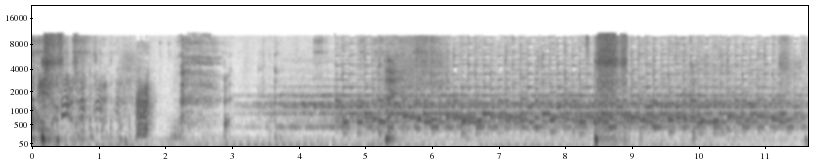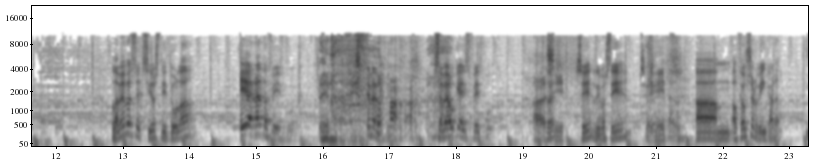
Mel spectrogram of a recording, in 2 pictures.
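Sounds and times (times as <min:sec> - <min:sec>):
laughter: 0:00.0 - 0:01.6, 0:16.0 - 0:17.7
loud raspy fart noises: 0:01.6 - 0:01.9
steady electronic tone like a ringtone: 0:03.9 - 0:12.8
speech: 0:12.9 - 0:14.2, 0:14.8 - 0:23.2.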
